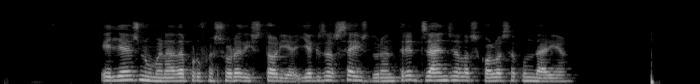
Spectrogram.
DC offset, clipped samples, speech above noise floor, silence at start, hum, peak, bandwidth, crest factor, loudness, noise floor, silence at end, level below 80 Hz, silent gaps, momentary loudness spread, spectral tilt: under 0.1%; under 0.1%; 55 dB; 1 s; none; -10 dBFS; 8 kHz; 18 dB; -26 LUFS; -81 dBFS; 0.45 s; -54 dBFS; none; 10 LU; -6 dB/octave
